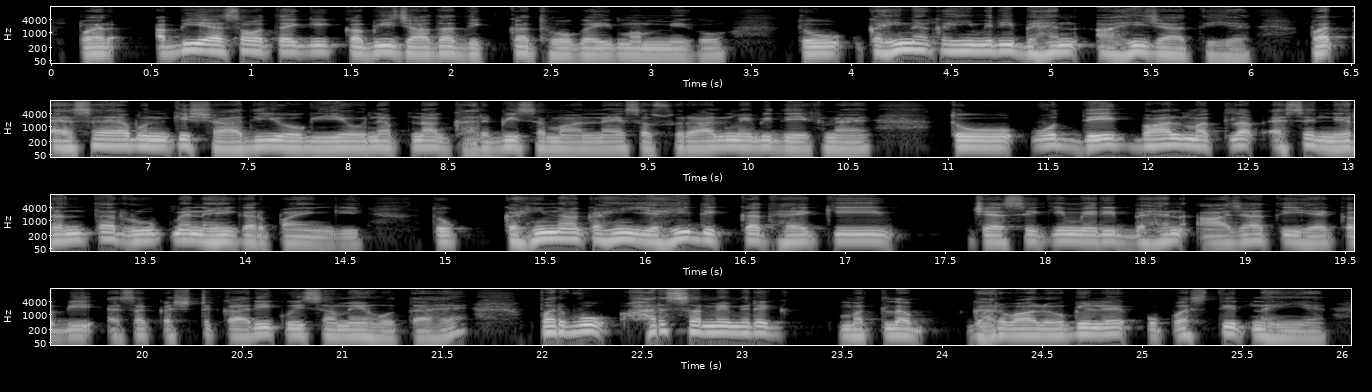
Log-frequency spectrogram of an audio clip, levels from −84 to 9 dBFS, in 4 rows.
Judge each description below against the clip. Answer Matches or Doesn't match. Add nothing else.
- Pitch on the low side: Matches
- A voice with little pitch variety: Doesn't match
